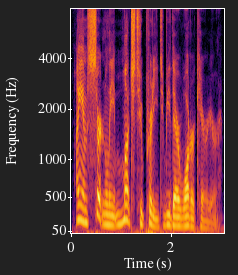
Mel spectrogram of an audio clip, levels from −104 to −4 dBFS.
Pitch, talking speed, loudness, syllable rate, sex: 135 Hz, 215 wpm, -17 LUFS, 5.5 syllables/s, male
